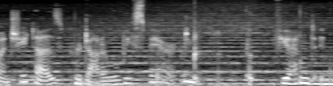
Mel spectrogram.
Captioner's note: Morales choking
